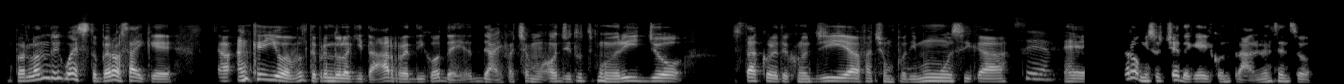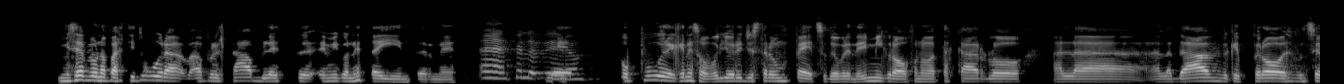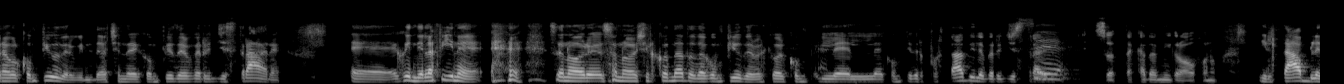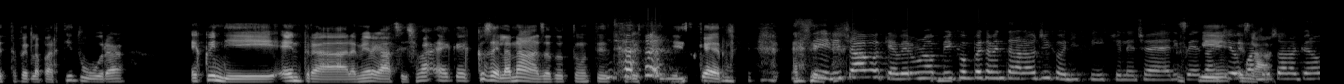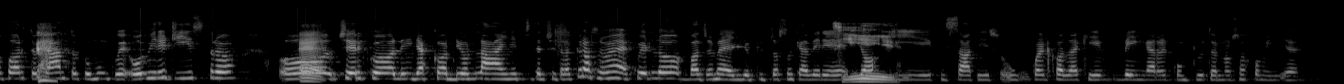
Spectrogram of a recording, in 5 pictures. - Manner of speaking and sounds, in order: "Okay" said as "oday"; "tutto" said as "tutt"; static; distorted speech; chuckle; "dice" said as "ice"; chuckle; chuckle; unintelligible speech; unintelligible speech; "completamente" said as "competamente"; "analogico" said as "alalogico"; "Cioè" said as "ceh"; chuckle; tapping; other background noise; "secondo" said as "seo"; "dal" said as "ral"
- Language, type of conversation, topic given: Italian, unstructured, Quali hobby ti aiutano a staccare dalla tecnologia?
